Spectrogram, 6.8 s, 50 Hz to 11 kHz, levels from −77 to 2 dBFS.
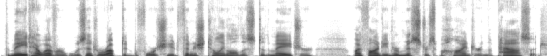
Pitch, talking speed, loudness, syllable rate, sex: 95 Hz, 210 wpm, -21 LUFS, 6.6 syllables/s, male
